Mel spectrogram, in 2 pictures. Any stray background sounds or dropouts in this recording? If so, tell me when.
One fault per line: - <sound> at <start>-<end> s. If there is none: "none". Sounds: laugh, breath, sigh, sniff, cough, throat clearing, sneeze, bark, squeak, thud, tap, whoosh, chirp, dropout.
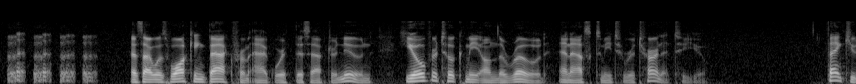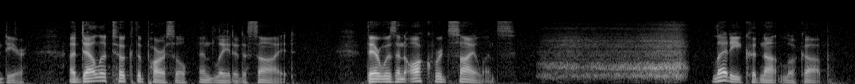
- laugh at 0.1-1.0 s
- sigh at 13.9-15.5 s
